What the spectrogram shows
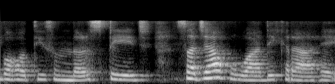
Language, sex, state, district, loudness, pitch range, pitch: Hindi, female, Maharashtra, Gondia, -15 LUFS, 195-235 Hz, 215 Hz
